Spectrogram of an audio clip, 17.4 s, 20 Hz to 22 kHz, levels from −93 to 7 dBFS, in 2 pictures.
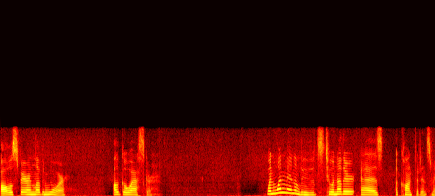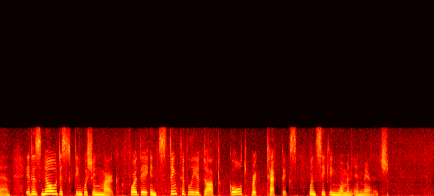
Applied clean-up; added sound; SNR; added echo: neural mask model Resemble Enhance denoiser.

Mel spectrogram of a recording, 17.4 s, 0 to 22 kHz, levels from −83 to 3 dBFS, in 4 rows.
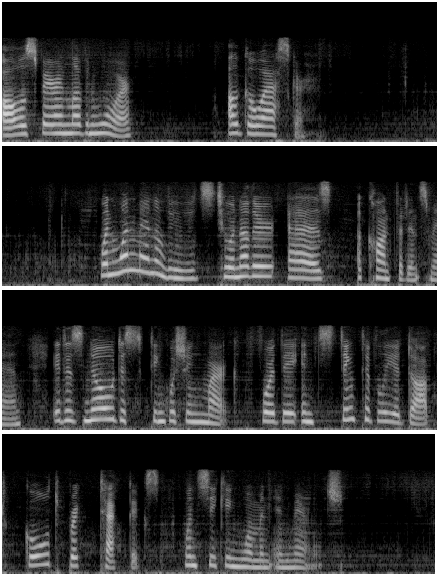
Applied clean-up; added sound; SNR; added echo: neural separator model SepFormer DNS4.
